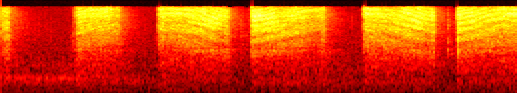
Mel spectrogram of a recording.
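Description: An aerosol spray paint can hisses onto the dashboard of a classic Mustang, Comet or Falcon with the windshield removed: four or five steady, close bursts, each about half a second long, separated by brief pauses.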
